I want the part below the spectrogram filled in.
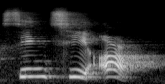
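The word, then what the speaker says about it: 星期二: mình sẽ có là xin chi ơ. Rồi, âm gì đây? À, vẫn mẫu uốn lưỡi đúng không nào? Đọc lại với cô nhá. Ơ, không đọc là a, ok. Tròn miệng lên.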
